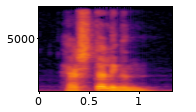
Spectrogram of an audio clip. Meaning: plural of herstelling
- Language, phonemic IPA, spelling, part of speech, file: Dutch, /hɛrˈstɛlɪŋə(n)/, herstellingen, noun, Nl-herstellingen.ogg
